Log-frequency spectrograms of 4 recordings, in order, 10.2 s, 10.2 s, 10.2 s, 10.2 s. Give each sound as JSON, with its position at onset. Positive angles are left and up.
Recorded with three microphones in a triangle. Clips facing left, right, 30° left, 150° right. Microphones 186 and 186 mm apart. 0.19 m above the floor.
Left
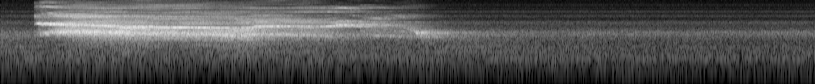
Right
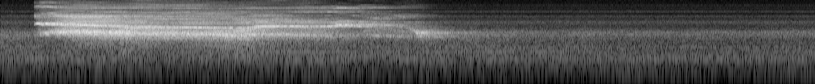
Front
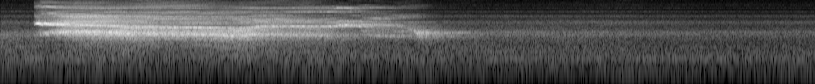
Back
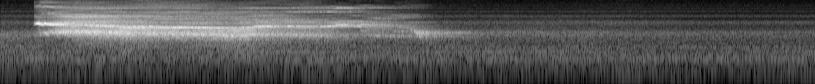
{"t": 0.4, "sound": "a scream", "azimuth_deg": 5, "distance_m": 1.2}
